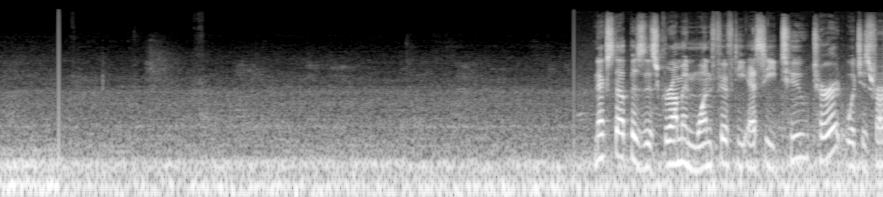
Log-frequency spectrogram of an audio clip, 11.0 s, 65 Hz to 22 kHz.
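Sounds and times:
low indoor rumble: 0:00.0 - 0:11.0.

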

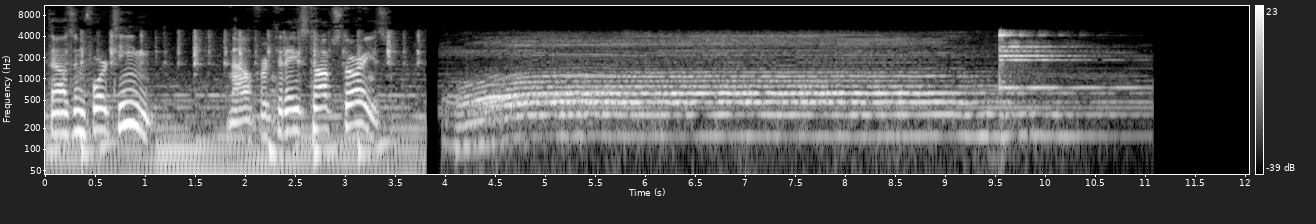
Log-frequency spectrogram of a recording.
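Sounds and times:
chanted vocal note: 0:04.0 - 0:10.8.

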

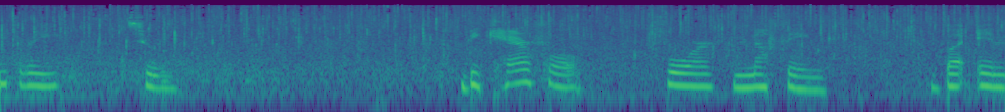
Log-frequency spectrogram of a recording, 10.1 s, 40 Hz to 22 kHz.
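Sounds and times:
small water drips: 0:00.0 - 0:10.0.

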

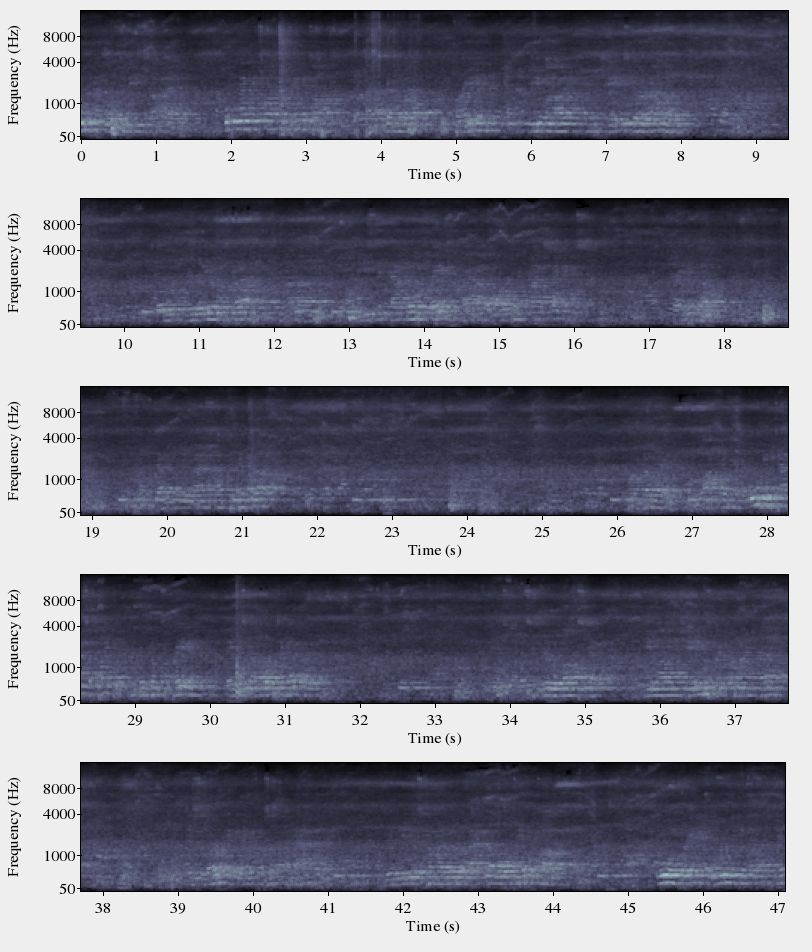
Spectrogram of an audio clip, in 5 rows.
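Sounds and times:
electric rc cars racing: 0:00.0 - 0:47.0
held tone: 0:19.3 - 0:24.1, 0:32.4 - 0:38.1, 0:42.6 - 0:47.0.

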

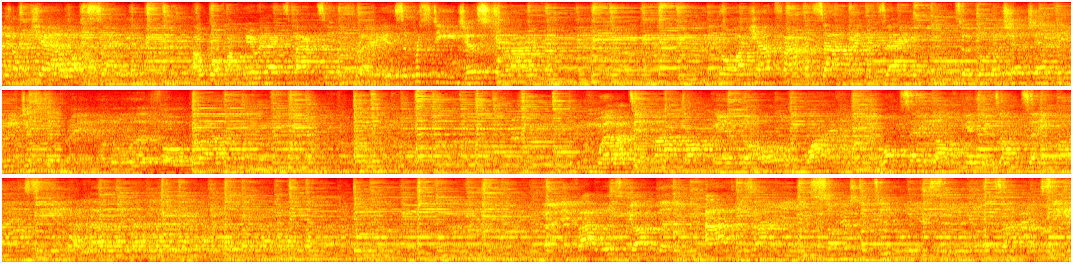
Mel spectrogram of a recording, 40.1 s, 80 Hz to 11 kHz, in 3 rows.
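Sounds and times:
acoustic blues guitar: 0:00.0 - 0:40.0
person singing: 0:00.0 - 0:40.0.

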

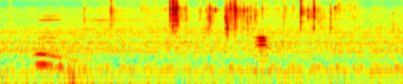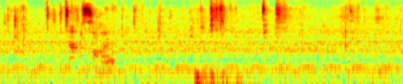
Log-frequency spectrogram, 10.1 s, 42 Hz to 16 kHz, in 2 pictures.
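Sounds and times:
steady low hum: 0:00.0 - 0:10.0
person saying oh: 0:00.4 - 0:01.3.

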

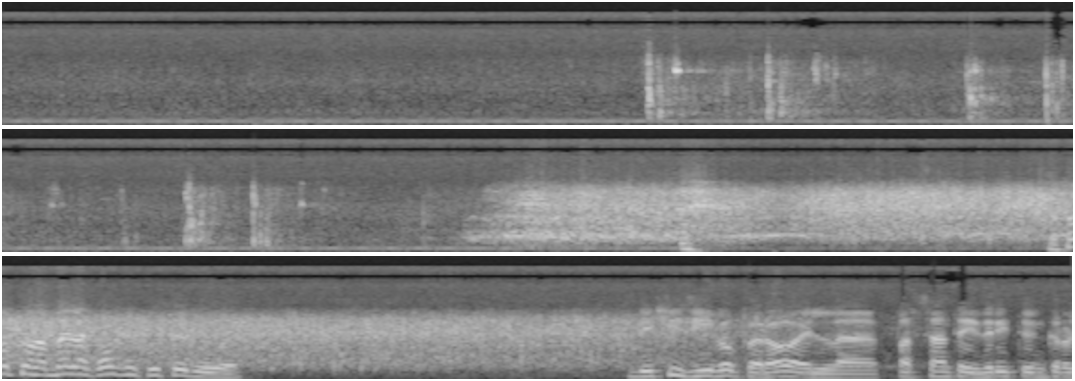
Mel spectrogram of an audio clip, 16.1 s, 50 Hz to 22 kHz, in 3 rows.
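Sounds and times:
steady low hum: 0:00.0 - 0:16.0
ball bounces: 0:03.2 - 0:06.9
crowd applause and cheering: 0:07.6 - 0:14.8.

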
